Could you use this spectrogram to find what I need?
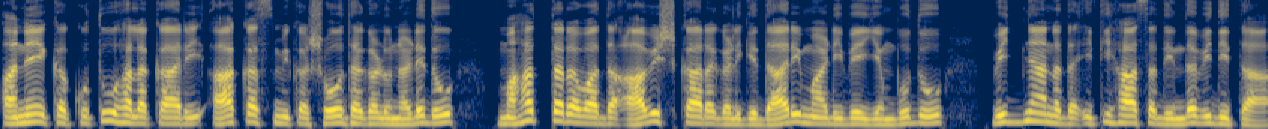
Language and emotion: Kannada, neutral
